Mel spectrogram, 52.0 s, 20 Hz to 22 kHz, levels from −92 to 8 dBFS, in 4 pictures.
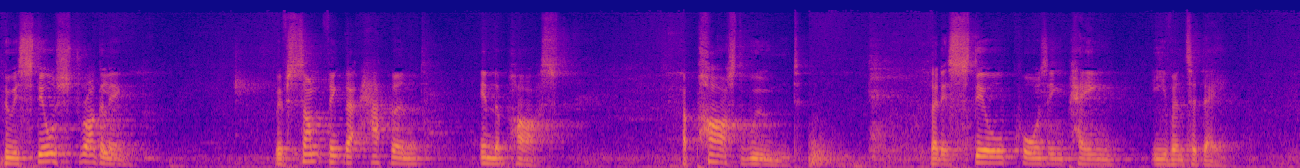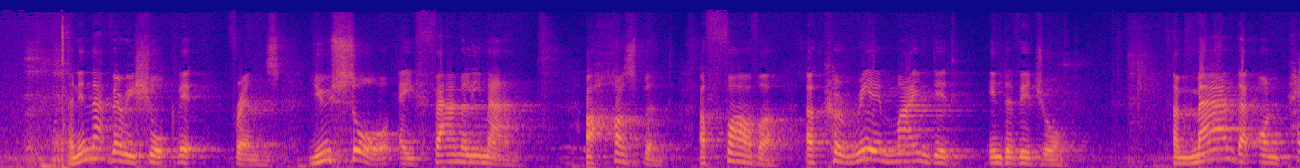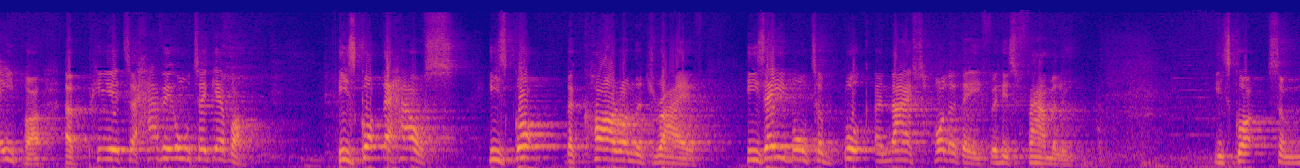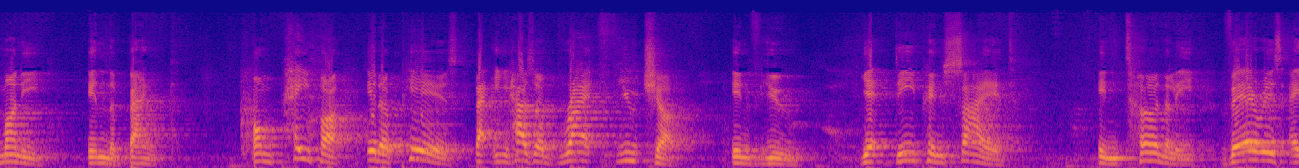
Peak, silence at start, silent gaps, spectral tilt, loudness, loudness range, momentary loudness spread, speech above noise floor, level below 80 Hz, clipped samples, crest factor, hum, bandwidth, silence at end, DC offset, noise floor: -6 dBFS; 0 s; none; -5 dB/octave; -24 LUFS; 6 LU; 17 LU; 30 dB; -50 dBFS; under 0.1%; 20 dB; none; 17 kHz; 0 s; under 0.1%; -54 dBFS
